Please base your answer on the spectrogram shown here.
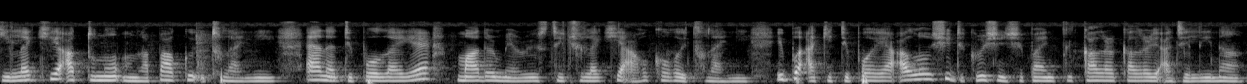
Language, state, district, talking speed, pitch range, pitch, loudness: Sumi, Nagaland, Dimapur, 145 wpm, 160-190 Hz, 170 Hz, -19 LUFS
